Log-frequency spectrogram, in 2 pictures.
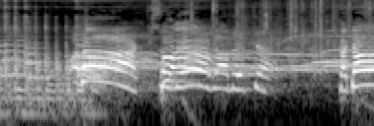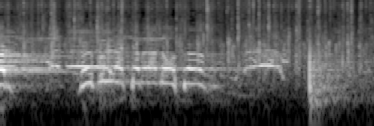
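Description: A man shouts and sings loudly into a microphone over loudspeakers.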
